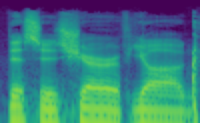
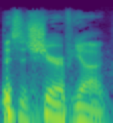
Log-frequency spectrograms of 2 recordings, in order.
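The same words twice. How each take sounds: First: Slow, low sheriff's words; said slowly. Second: Said in the usual way. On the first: Acted. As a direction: draw it out calmly and low. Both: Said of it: "he said slowly".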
